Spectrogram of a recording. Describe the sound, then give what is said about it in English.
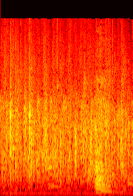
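A crowd applauds steadily for a man who has just presented his work, many hands clapping in a dense, continuous patter that holds at an even moderate level throughout, with a faint murmur of voices underneath. “All right, if you'll pray for him, how about a good round of applause so he knows that?”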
